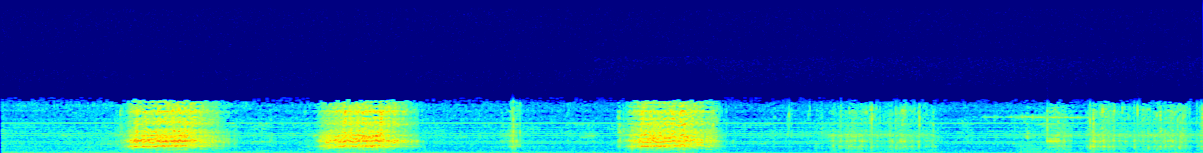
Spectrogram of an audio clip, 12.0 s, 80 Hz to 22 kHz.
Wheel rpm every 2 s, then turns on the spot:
20, 40, 10, 40, 10, 10.
4-6 8-12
